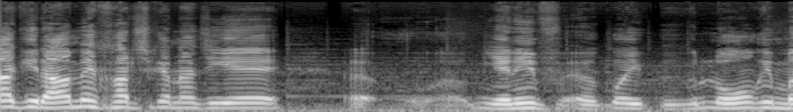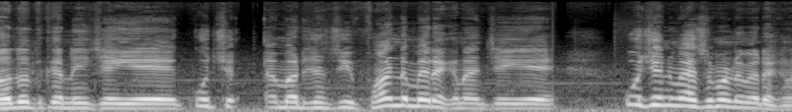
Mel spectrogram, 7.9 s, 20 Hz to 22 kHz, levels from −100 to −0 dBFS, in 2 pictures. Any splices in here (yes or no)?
no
